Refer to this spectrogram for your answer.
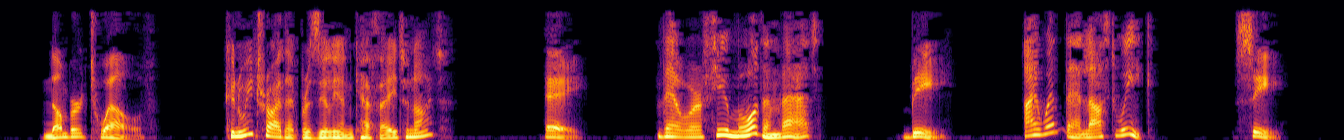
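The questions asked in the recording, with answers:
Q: Can we try that Brazilian cafe tonight?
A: B: I went there last week.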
